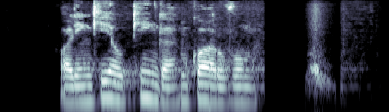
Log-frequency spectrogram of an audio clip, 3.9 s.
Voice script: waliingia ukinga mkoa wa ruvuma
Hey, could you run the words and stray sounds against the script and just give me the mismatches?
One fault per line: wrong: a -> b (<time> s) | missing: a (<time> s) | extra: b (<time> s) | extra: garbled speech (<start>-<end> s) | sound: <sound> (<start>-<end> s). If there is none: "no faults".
sound: whoosh (3.1-3.4 s)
